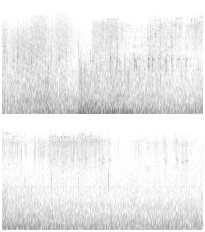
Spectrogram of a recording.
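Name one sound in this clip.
Coins scatter and jingle as an object breaks apart.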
